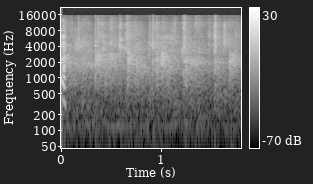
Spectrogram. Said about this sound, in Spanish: Man, pensé que todos iban a aplaudir y gritar y todo. Vamos, aplaudan.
